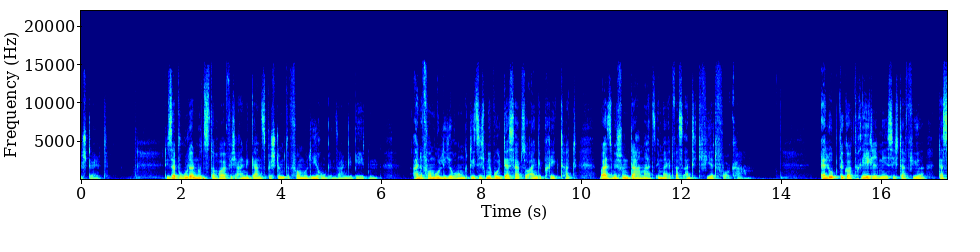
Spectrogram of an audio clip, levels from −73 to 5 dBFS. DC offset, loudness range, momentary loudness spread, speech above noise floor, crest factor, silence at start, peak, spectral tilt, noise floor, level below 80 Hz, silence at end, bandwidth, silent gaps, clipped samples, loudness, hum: under 0.1%; 5 LU; 15 LU; 33 dB; 22 dB; 0 s; -4 dBFS; -6 dB/octave; -58 dBFS; -46 dBFS; 0 s; 15.5 kHz; none; under 0.1%; -25 LUFS; none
